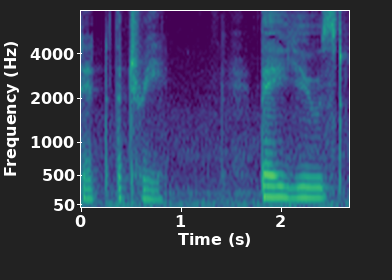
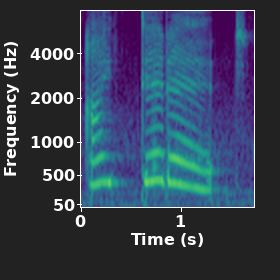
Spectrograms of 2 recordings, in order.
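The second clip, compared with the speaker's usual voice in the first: much higher, slow tiny snowflake voice; tiny tinkling snowflake whisper; 6 dB louder, slower than usual. Acted. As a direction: squeak it out proudly like a snowflake. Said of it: "said the snowflake".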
